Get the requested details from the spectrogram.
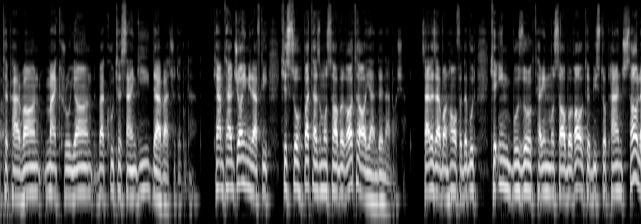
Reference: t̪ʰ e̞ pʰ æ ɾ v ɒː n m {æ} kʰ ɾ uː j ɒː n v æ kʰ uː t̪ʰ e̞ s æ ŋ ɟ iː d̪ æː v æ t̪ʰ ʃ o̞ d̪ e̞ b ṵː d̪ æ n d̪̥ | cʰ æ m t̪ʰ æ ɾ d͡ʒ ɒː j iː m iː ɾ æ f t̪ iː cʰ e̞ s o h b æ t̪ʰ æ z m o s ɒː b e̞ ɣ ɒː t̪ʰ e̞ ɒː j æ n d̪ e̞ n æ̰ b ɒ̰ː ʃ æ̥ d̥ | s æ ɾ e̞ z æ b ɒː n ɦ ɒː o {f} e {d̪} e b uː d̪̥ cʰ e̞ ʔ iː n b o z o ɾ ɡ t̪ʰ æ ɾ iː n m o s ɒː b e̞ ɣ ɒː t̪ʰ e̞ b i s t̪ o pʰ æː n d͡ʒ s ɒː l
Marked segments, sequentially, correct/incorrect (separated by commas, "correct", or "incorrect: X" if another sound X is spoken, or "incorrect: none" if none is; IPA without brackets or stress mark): correct, correct, correct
